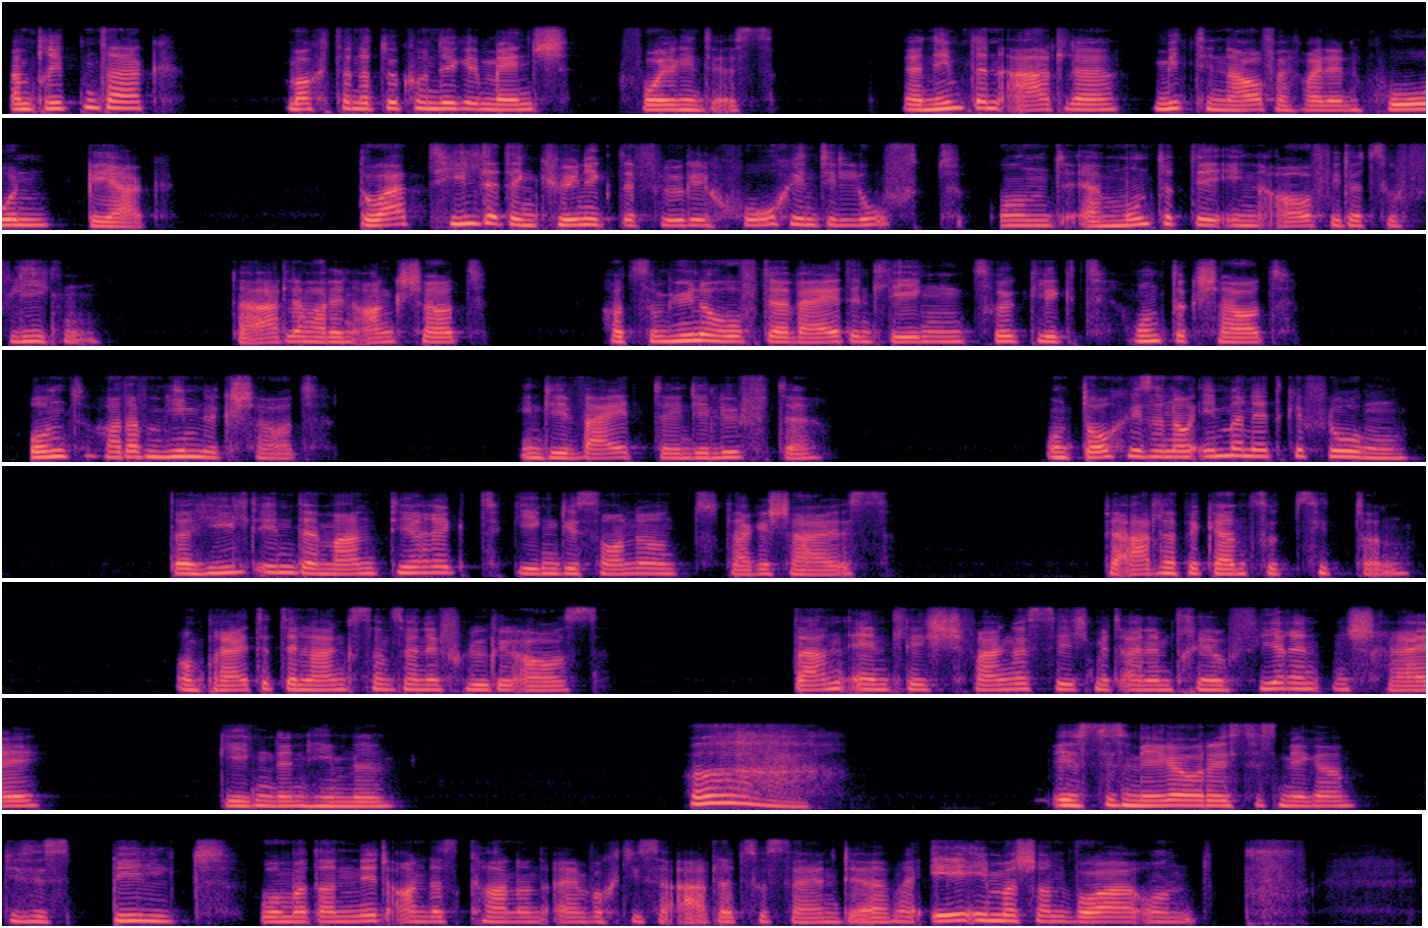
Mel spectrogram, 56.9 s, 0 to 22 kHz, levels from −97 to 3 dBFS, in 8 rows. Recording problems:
garbled, watery; badly; nothing above 8 kHz

